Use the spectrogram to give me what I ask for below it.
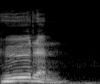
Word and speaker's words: hören: Itu namanya O umlaut. O umlaut itu bacanya kayak O dan E jadi satu. Jadi katakanlah tenggorokanmu bilang O, bibirmu bilang E, jadinya E, seperti itu ya.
